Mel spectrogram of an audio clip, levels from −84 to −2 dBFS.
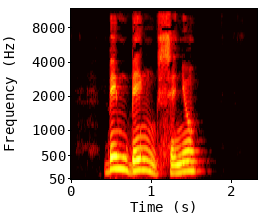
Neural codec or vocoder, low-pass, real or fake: none; 10.8 kHz; real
